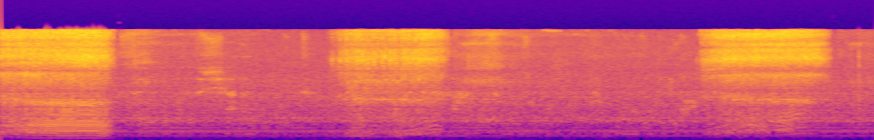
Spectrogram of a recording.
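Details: Adult man asleep, who denies snoring, recorded by his wife: loud, harsh rattling snores with quiet gaps, about three in under nine seconds.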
